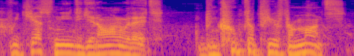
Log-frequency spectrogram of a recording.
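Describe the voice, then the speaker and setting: An actor playing a vain, cocky action movie star in a video game, sarcastic, breezy and boastful. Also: male voice, mid-range voice, unhurried, noisy background, natural voice. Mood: exasperated. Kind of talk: video game cinematic acting.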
